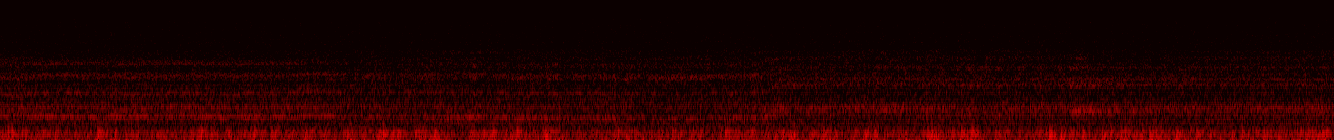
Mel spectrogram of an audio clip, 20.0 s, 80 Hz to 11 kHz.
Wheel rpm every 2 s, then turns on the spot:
160, 160, 160, 160, 160, 160, 190, 200, 190, 190.
none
